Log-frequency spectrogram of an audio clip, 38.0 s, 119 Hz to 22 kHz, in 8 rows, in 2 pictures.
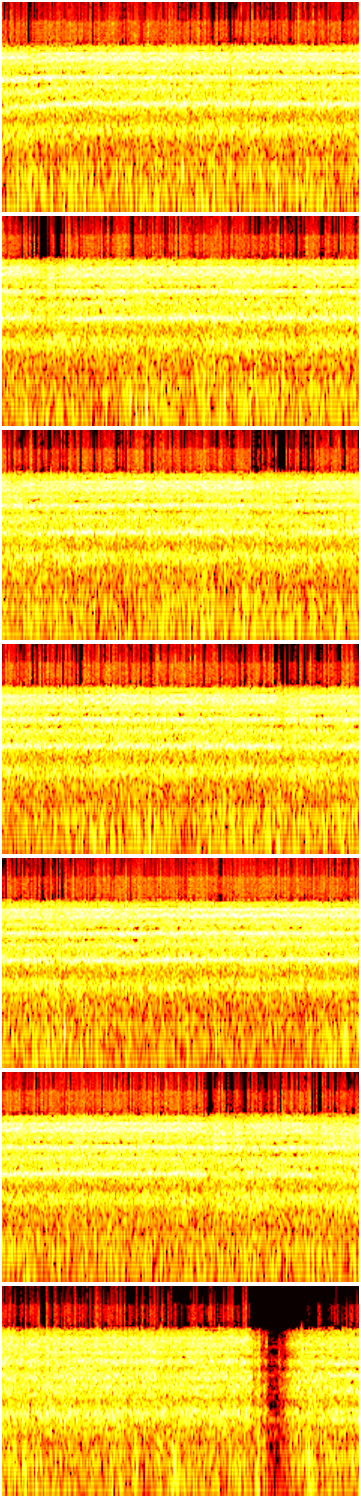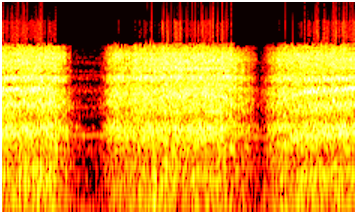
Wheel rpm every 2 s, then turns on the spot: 210, 230, 230, 230, 230, 230, 230, 230, 230, 230, 230, 240, 230, 230, 220, 210, 150, 130, 140.
none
